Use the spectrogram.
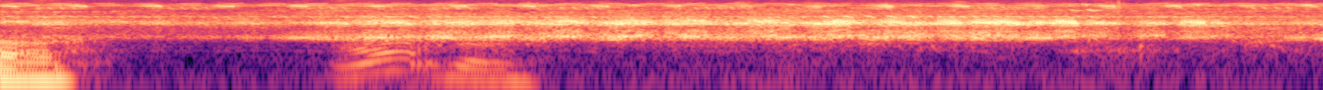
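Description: Frogs croak in a rain-flooded rice field, a dense steady chorus of calls filling the night air. A voice briefly speaks near the start.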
